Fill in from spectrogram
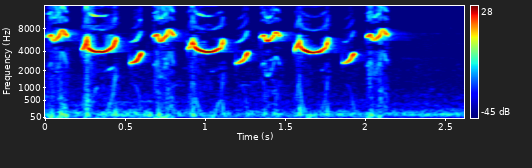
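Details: Java sparrow song used to lure a caged bird into singing: a rapid run of about ten high, clear chirps with upswept whistled notes, evenly spaced and delivered in one two-second burst.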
